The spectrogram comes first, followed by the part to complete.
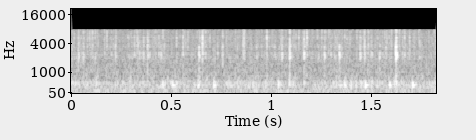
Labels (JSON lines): {"label": "ambient", "recorder": "HydroMoth"}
